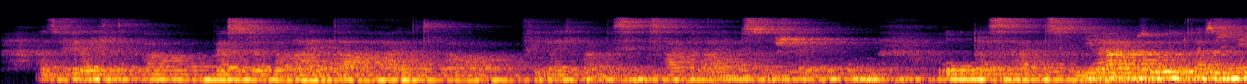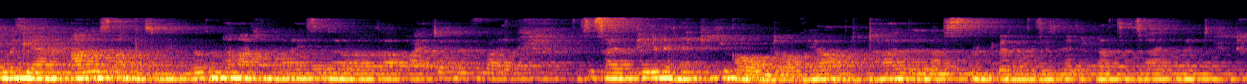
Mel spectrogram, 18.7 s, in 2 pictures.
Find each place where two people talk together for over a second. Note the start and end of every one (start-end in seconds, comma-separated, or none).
8.1-10.1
